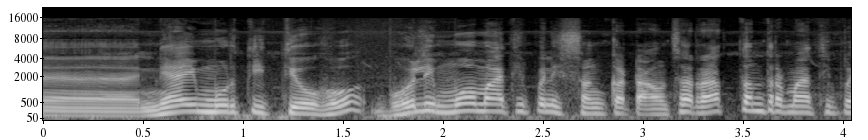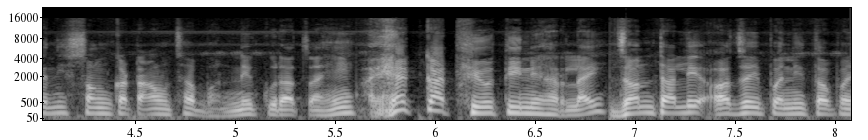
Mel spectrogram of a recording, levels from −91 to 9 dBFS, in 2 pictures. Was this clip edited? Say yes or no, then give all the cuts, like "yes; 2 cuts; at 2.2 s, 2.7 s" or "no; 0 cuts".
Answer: yes; 2 cuts; at 5.6 s, 6.8 s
